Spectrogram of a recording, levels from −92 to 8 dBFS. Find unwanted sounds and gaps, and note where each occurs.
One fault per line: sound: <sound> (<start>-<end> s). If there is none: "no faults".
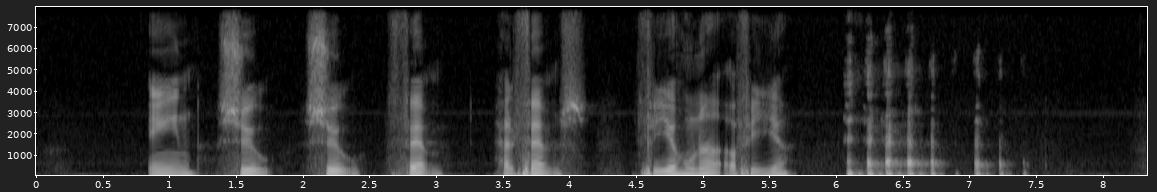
sound: laugh (6.1-7.6 s)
